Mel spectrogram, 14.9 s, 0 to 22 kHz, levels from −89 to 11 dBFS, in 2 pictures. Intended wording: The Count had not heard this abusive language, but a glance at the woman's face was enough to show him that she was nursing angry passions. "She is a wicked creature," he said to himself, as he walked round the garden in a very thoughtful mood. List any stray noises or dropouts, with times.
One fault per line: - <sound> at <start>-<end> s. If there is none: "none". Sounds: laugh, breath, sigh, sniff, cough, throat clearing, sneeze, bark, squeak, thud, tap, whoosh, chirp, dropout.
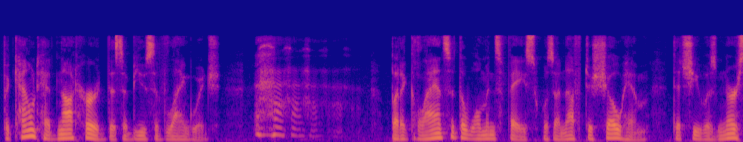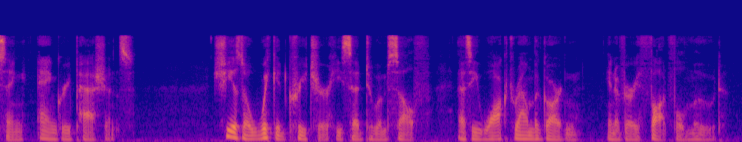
- laugh at 2.5-3.6 s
